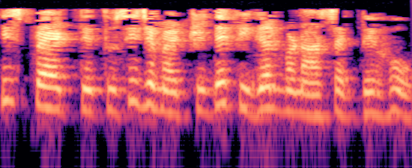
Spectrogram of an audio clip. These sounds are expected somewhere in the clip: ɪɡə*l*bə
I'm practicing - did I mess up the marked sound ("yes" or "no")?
yes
